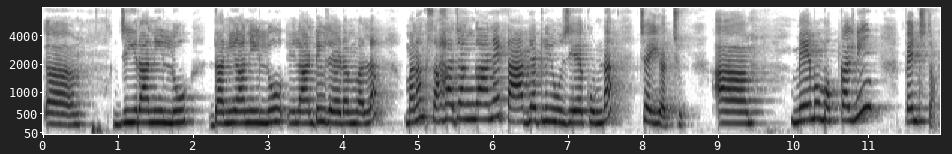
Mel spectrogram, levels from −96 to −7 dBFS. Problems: background sounds at intervals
